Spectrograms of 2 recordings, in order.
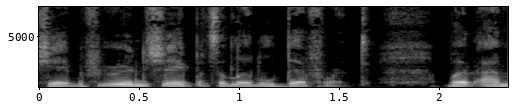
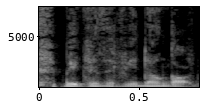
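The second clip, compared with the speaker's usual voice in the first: ordinary talk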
